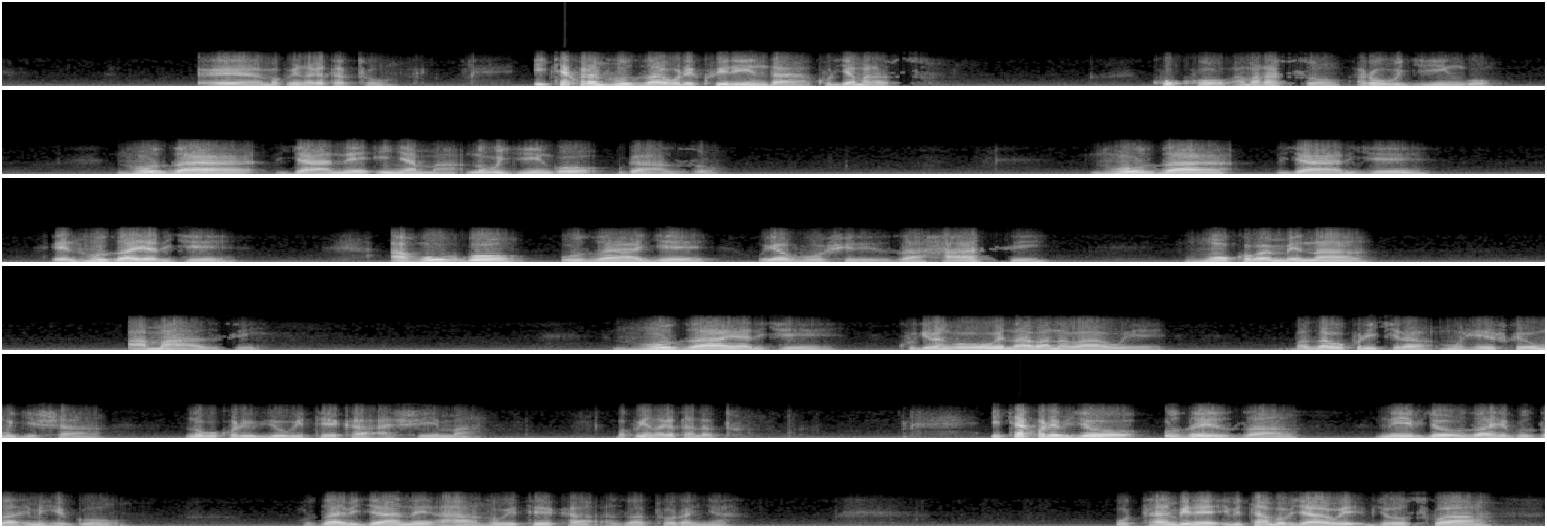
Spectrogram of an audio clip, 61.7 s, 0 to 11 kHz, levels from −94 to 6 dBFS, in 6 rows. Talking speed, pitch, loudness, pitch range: 55 wpm, 120 Hz, -20 LUFS, 110-125 Hz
